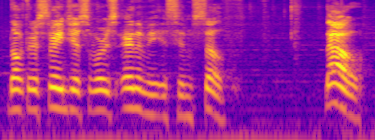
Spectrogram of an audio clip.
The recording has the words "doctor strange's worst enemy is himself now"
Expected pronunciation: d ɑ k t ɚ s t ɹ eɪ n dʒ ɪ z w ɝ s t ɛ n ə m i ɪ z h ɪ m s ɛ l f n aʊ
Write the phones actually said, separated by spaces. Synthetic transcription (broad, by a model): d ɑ k t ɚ s t ɹ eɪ n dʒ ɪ s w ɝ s ɛ n ə m i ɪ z h ɪ m s ɛ l f n aʊ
